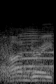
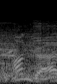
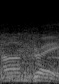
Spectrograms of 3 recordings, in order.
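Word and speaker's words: Aundra: We were told that he's changed the pronunciation of his name, spelled A-U-N-D-R-A, from Andra, as he was known in Green Bay, to Andre, as he's known here in New Orleans.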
